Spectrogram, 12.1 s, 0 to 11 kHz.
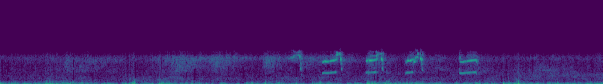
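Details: Female bald eagle at her nest in Minnesota on a snowy March 11, 2023, defending her egg against a young eagle diving too close. A short run of sharp, high two-toned squeaky notes breaks through steady low wind rumble.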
